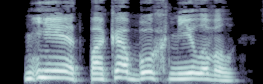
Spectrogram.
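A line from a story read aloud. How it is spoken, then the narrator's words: Laughing. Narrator (Russian): засмеялся Егор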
